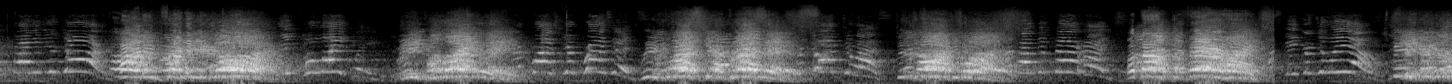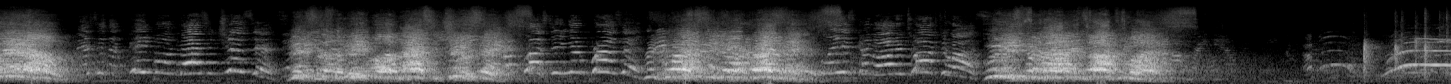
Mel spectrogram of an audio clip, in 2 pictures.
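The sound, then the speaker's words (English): A crowd of about 100 protesters from across Boston chants and shouts in repeated rhythmic bursts outside Governor Patrick's office, stopped at a line of state police, many voices yelling together in strong, steady phrases, briefly dropping off near the end before picking up again. “the crowd stopped at the line and vented their frustration towards the office.”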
